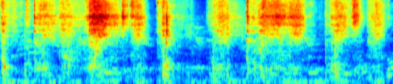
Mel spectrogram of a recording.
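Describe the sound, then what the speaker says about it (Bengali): Dry lentils are fried in a pan and stirred with a metal utensil. A soft sizzle sits under repeated scraping and rubbing strokes with light clinks of metal on the pan, fairly quiet throughout. "তো দেখো আমি এখন ডালটা ভালো করে ভেজে নিই"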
